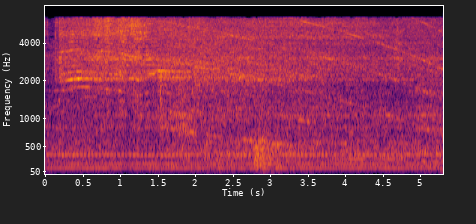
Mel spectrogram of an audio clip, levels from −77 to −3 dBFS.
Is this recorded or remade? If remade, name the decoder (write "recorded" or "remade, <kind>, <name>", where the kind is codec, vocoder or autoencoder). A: recorded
